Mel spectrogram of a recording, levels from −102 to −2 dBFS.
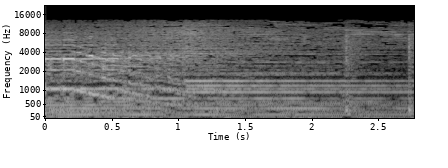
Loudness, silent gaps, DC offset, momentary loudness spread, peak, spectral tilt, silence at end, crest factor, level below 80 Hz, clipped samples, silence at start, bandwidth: -30 LUFS; none; under 0.1%; 16 LU; -14 dBFS; -1 dB/octave; 0 s; 18 dB; -58 dBFS; under 0.1%; 0 s; 13 kHz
